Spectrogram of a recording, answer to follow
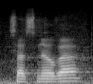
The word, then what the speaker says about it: Susnova: Susnova, limited to 3 syllables that are easily pronounced, and Susnova comes from sustainable innovation.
